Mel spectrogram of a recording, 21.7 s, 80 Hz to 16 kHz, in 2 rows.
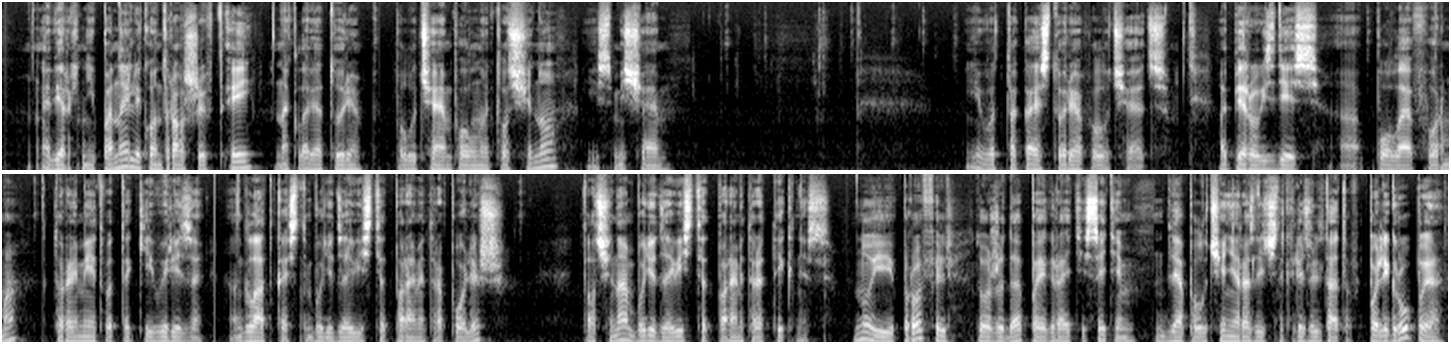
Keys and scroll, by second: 1.5 ctrl+shift+a, 4.1 w, 5.9 shift+f.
